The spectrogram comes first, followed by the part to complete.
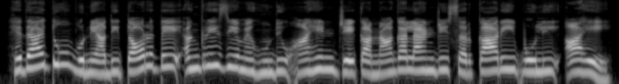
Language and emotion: Sindhi, neutral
